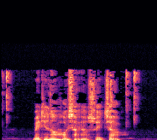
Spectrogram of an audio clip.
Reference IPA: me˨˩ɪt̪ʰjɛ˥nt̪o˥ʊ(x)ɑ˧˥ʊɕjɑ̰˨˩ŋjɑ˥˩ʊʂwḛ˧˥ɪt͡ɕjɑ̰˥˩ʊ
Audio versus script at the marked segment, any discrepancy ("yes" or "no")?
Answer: no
